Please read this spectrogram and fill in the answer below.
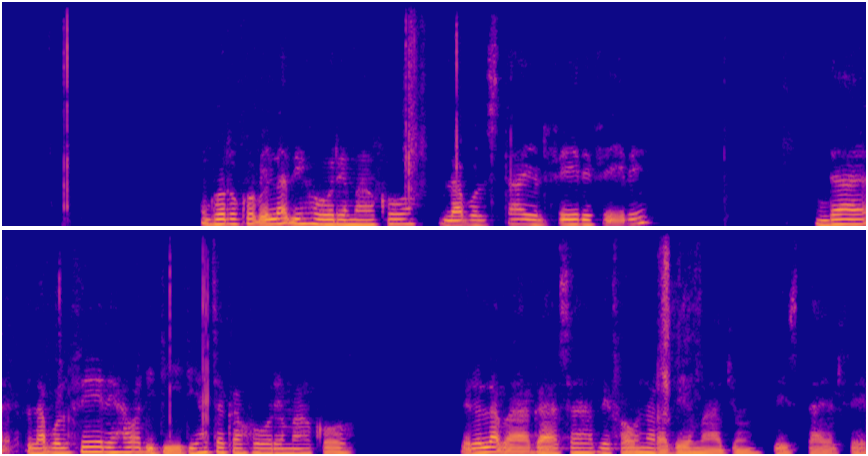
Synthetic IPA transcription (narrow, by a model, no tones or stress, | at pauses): ɡɔɾkɔɓɛlaɓiɦɔːɾɛmakɔlaɓɔlstajɛlfɛɾɛfɛ̰ɾɛ | ndalaɓɔlfɛɾɛɦawaɗidiːdihat͡ʃakahɔːɾɛmakʰɔ | ɓɛ̰ɗɔlaɓaɡaːsaɓɛfawnaɾa̰bɛma̰d͡ʒumbɛ̰sta̰jɛ̰lfɛ̰ɾɛ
